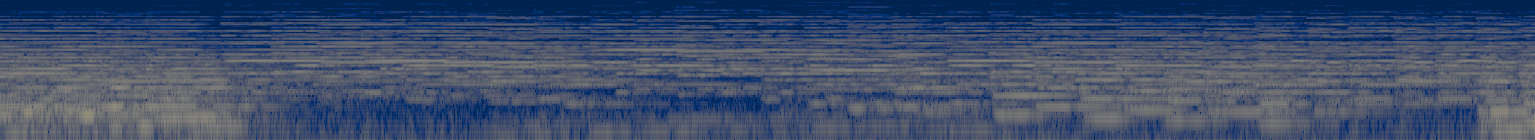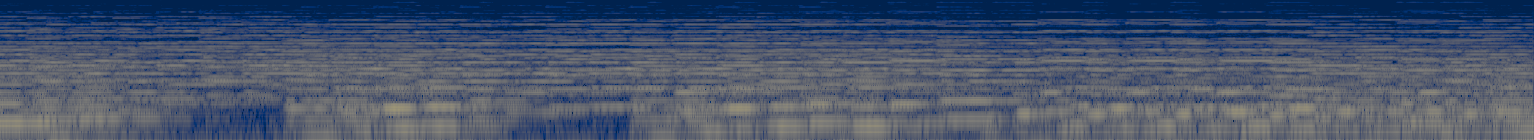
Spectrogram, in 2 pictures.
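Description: Pipe organ playing a Baroque piece without pause, with several voices on the manuals over a pedal bass line that moves from note to note in the low register.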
